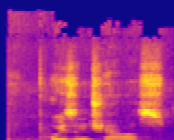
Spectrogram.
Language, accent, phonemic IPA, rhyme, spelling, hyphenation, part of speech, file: English, General American, /ˈpɔɪzənd ˈtʃælɪs/, -ælɪs, poisoned chalice, poi‧soned cha‧lice, noun, En-us-poisoned chalice.mp3
- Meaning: Something which is initially regarded as advantageous but which is later recognized to be disadvantageous or harmful; an apparently beneficial or benign instrument or scheme for causing death or harm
